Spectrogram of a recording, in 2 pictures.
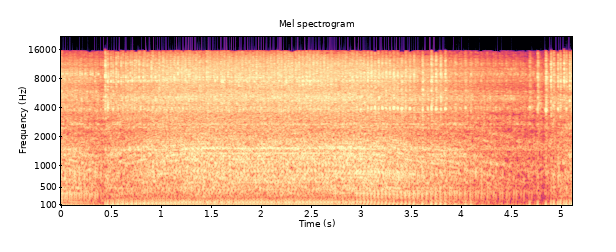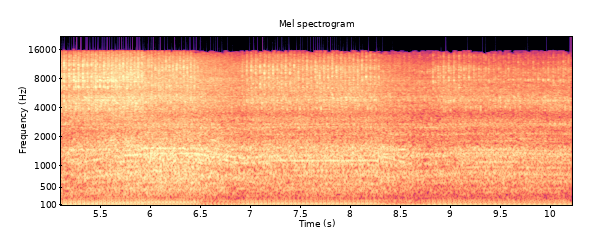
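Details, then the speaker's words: Kubota Z122R Kommander mower with a long-running fuel problem; runs only with the choke on, chugging unevenly and sagging as if fuel-starved, and dies when the choke is opened; fuel delivery suspected, with a new carburetor and fuel pump being checked. "time it dies because i'm pushing the choke down oh that's actually with the choke up or choked down now as you can probably hear not running well at all really act like it's stalking for fuel"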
